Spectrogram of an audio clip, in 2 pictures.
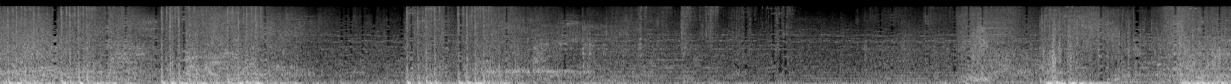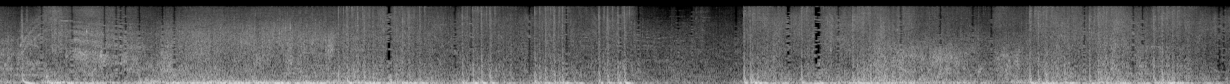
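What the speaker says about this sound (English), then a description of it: "Oh, this gun's powerful." Loud, dense gunfire from a powerful gun in the shooter game Outriders, with sustained bursts of shots and booming impacts running almost continuously throughout, layered over game effects.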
